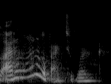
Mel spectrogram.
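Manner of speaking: hushed, quick aside as the patient; reluctant patient. Retold or imitated. Patient doesn't want to return to work, hushed reluctance. Patient balks at doctor's news.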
